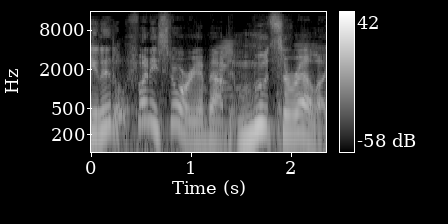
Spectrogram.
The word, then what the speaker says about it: mozzarella: Funny story about mozzarella. You know how you taught me how to say mozzarella? Mozzarella. M-U-T-Z. That's how it's spelled.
